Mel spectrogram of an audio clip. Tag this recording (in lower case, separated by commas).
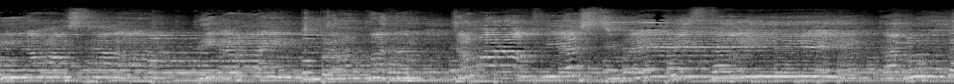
gospel music, music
